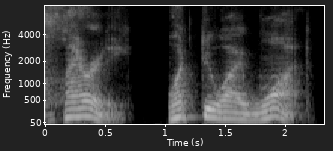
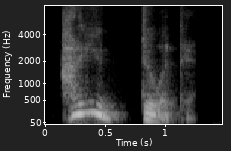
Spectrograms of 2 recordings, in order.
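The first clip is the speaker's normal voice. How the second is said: put-on acted, near-tearful, almost crying little boy voice; 3 semitones higher than usual. Father retelling his young son coming to him, imitating son near tears. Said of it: "almost in tears".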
